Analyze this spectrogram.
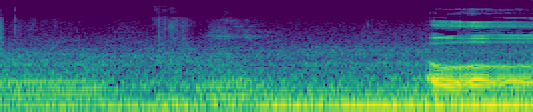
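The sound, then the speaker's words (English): From inside a car being driven comes a continuous low engine hum and road rumble at moderate loudness. A voice enters near the end. “I'm driving, y'all, so give me a minute.”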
